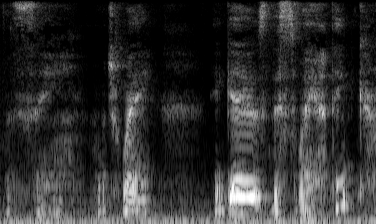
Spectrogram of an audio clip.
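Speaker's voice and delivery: breathy unvoiced whisper, mostly toneless; whispering to herself. Real, not acted. Vlogger checks which way her project goes, whispering. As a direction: murmur it under your breath as you check.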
